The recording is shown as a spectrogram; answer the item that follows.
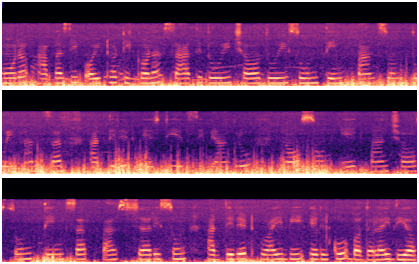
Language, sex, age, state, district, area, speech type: Odia, female, 18-30, Odisha, Jagatsinghpur, rural, read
